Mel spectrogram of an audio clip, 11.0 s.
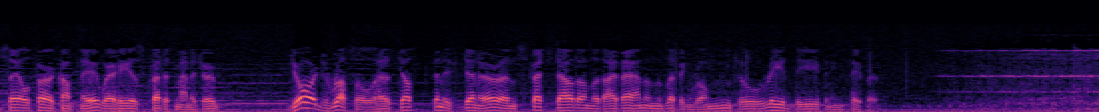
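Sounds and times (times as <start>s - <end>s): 
speech: 0.0s - 8.9s
old telephone bell ringing: 9.4s - 10.9s.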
